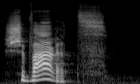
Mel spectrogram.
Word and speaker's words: schwarz: Also, sometimes Austrians and German, like German-speaking people, we will, in this case, just not say the R. There is an R in this letter. You spell it, the whole word schwarz, black, is spelled S-C-H. W-A-R-Z. So there's an R at the very end or the second to last word. And very often we'll just leave it out.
